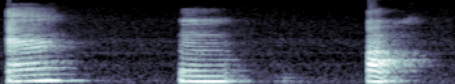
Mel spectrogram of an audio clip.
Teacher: Mais lorsque la luette est en position basse, il n'y a pas de contact avec l'arrière de la bouche et donc l'air peut aussi s'échapper par le nez. Ces voyelles sont des voyelles nasales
